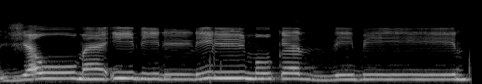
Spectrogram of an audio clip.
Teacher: یالین کو ہم نے لمبا بھی نہیں کرنا اور جھٹکا بھی نہیں دینا. یا ساکن سے پہلے وہ کے اوپر زبر ہے تو یالین.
